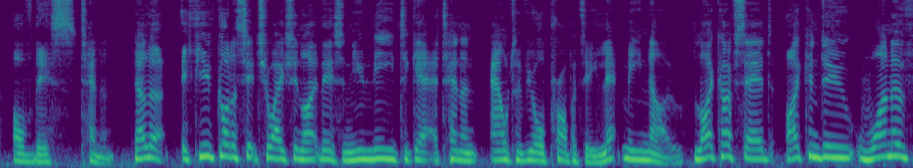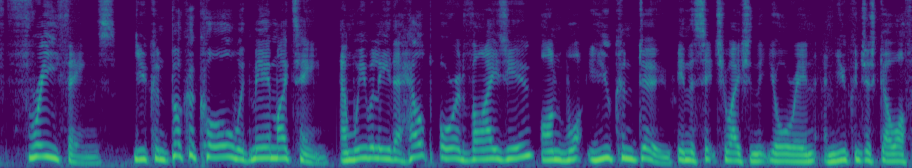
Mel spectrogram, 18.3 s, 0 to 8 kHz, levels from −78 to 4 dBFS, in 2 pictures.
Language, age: English, 40-59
